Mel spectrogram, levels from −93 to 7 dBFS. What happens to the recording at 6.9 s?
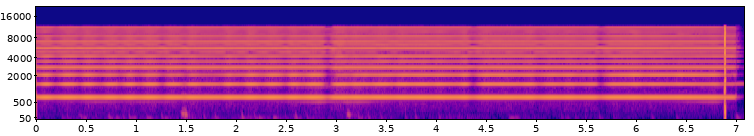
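At 6.88 s the music is interrupted by a brief burst of very loud white noise with hard edges, lasting about 10 ms. This is file tags played as audio: compressed data from an embedded cover picture is being read as sample values.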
